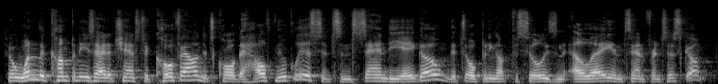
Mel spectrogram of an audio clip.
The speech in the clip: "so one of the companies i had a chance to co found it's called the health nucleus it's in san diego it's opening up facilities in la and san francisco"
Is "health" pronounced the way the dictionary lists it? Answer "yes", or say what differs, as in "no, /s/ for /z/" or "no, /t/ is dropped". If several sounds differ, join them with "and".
yes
